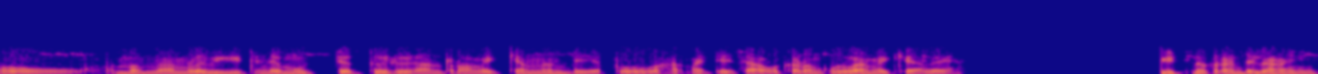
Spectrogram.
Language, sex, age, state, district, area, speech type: Malayalam, male, 30-45, Kerala, Palakkad, rural, conversation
